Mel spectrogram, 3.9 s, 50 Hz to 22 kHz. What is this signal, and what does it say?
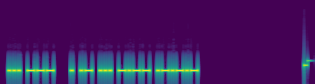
Morse code, heard as a keyed tone, about 40 wpm, 700 Hz. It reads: SO EASY.
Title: Sentences from Top 700 Words 40wpm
